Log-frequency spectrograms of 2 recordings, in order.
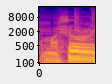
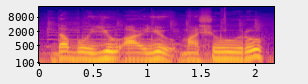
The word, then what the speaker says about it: Mashuuru: Mashuuru is spelled M-A-S-H-W-R-U. Mashuuru, it's a Maasai word, sub-county of Kajiado County.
